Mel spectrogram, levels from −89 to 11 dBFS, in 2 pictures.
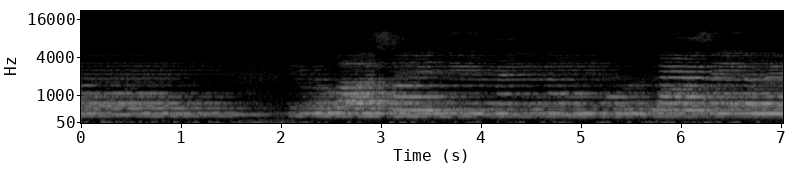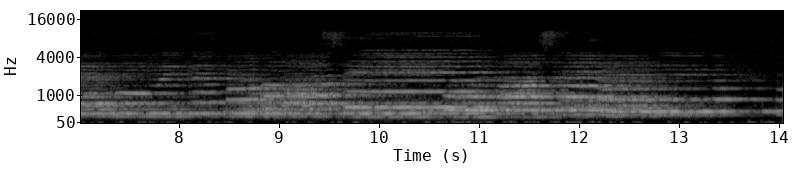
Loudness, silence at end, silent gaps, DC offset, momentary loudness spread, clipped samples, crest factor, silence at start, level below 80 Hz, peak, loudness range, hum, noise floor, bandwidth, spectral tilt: -38 LUFS; 0 s; none; under 0.1%; 12 LU; under 0.1%; 16 dB; 0 s; -72 dBFS; -22 dBFS; 7 LU; none; -59 dBFS; 10 kHz; -4 dB/octave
